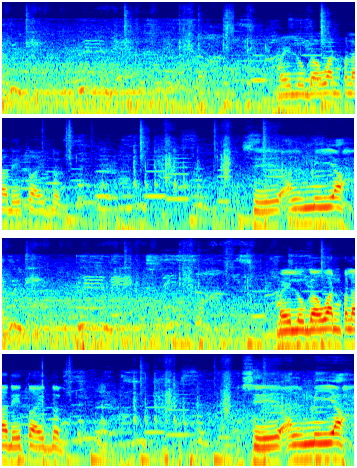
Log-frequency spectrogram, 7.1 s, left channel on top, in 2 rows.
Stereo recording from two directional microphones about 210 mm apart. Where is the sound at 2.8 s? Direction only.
40° right (ahead or behind).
